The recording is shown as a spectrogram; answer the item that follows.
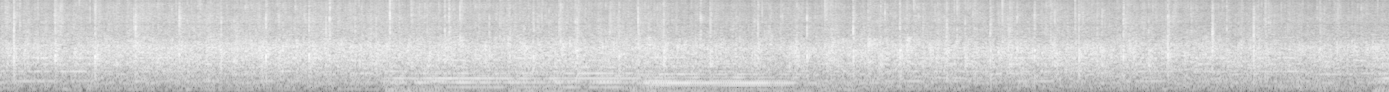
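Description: Audience applauding steadily while a concert band plays; the band's held chords come through most clearly from about three to six seconds in.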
